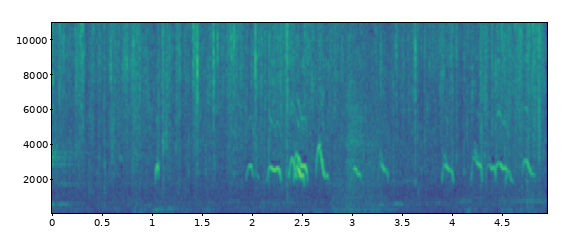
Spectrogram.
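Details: Duckling in a pond giving sparse, thin peeps, a few isolated notes then a louder cluster midway and scattered calls later, over soft background noise.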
